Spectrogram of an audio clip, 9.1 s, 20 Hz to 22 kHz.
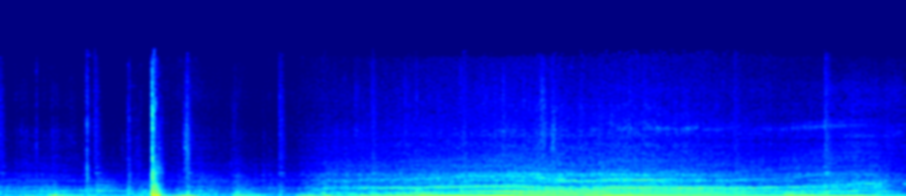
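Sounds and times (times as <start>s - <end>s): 
two-stroke car engine starting, running and revving: 2.9s - 9.0s.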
